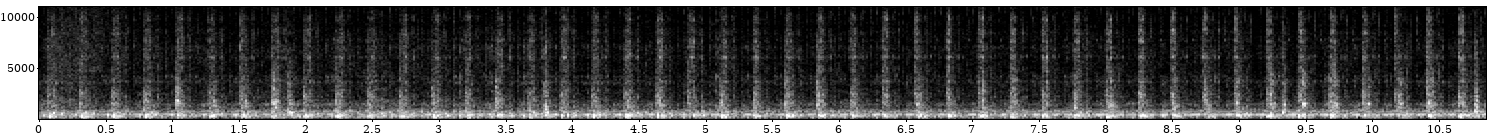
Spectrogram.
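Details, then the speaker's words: Embroidery machine stitching a simple cat design in a 10.2 x 8 inch MagnaHoop magnetic hoop: quick, steady needle clatter at a couple of stitches a second with light hoop rattle. It vibrates like any other hoop, so this is normal stitching. "if you are familiar with machine embroidery you'll know that it does kind of like vibrate a lot and it is vibrating like any other hoop would do"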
